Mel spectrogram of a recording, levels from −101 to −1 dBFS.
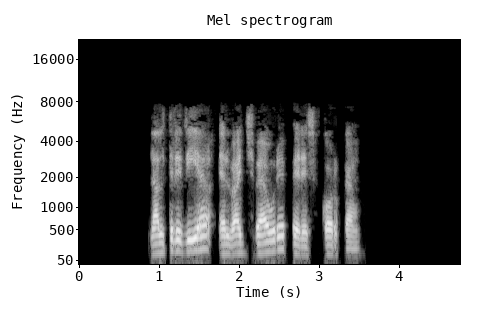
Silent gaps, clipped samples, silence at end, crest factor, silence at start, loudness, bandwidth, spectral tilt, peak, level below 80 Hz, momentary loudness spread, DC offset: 2.61-2.65 s; under 0.1%; 1.25 s; 16 dB; 0.9 s; -16 LUFS; 7.4 kHz; -5 dB/octave; -2 dBFS; -64 dBFS; 7 LU; under 0.1%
